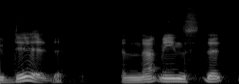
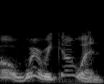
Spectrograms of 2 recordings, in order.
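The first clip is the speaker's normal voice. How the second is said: mock eager, high, thrilled, excited voice; 7 semitones higher, 5 dB quieter than usual. Acting out someone's reply to news of a company trip: imitating someone excited. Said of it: "he gets all excited".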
